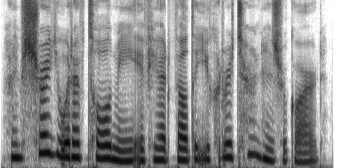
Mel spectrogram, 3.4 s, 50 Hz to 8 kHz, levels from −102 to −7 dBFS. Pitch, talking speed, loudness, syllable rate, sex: 220 Hz, 315 wpm, -17 LUFS, 6.5 syllables/s, female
